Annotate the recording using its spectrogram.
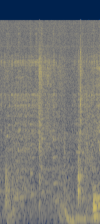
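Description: Steady low hiss with two faint brief rustles or taps, about a second in and again near the end.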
